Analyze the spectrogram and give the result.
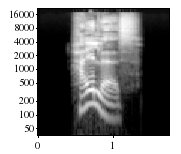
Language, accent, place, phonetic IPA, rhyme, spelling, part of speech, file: German, Germany, Berlin, [ˈhaɪ̯ləs], -aɪ̯ləs, Heiles, noun, De-Heiles.ogg
- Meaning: genitive of Heil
